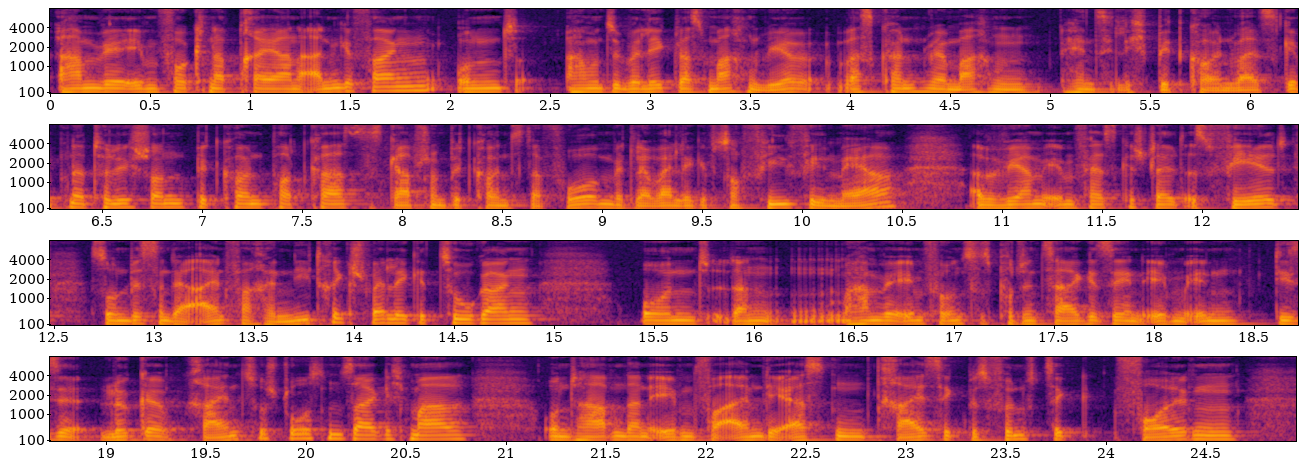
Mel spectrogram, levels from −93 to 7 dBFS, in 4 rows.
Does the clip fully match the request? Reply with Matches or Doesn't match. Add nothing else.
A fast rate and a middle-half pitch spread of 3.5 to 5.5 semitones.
Doesn't match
